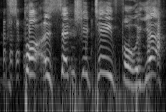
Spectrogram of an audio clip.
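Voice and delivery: high, drawn-out mock English accent; slow it down into a hammed-up Cockney; exaggerated English accent. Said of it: "she had an English accent".

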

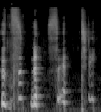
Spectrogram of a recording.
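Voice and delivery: words squeezed out through laughter; laughing. Real, not acted. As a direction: laugh your way through the line. Joke repeated while laughing.

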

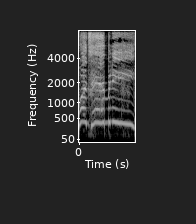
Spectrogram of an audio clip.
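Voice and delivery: high, drawn-out shriek; hammed-up crowd hysteria; mock panicked scream. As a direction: cry out in confused panic. Second player joins the panic.

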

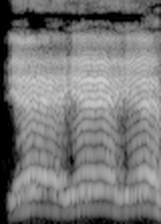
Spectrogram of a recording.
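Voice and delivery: put-on a street kid hailing the line bull; cheeky street kid. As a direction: shout up at him like a grubby street kid.

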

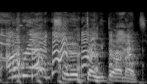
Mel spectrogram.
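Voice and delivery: high, laughing mock movie line; giggly, high-pitched delivery; laughing parody. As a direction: crack up while parodying the line. Joking parody of the film line.

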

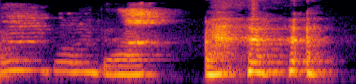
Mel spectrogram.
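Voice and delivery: high, slow imitation of a small child; imitated toddler asking, high-pitched and slow; little boy's voice. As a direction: draw the question out like a little kid. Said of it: "to hear that little voice".

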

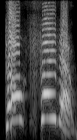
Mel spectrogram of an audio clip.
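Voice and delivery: a fan yelling at Jericho to take it back, high shout; mock alarmed shout. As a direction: cry out to stop him, high and loud. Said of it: "You're like".

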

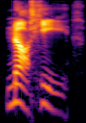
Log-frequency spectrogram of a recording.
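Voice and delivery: usual speaking voice

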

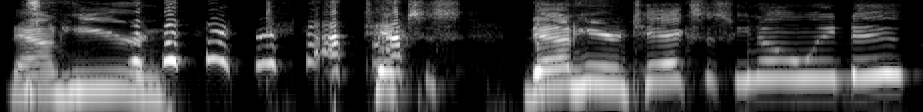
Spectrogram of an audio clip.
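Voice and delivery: slow, drawn-out Texas drawl; hammed-up hillbilly Texan, whooping at the end; hillbilly Southern accent. Shown as a demonstration. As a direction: play an exaggerated Southern yokel. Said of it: "I can only do hillbilly".

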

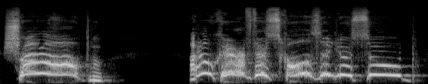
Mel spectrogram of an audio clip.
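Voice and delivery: high furious yelling; angry shout. Retold or imitated. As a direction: scream it at him in anger. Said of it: "And Piccolo's like".

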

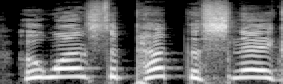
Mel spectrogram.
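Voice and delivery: sing-song high call to the crowd; high mock lady call. Mocking the lady offering the boa to pet, high and sing-song.

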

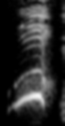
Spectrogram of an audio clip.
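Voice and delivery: high loud woo of disbelief; a big shocked woo; loud high exclaiming woo. Real, not acted.

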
